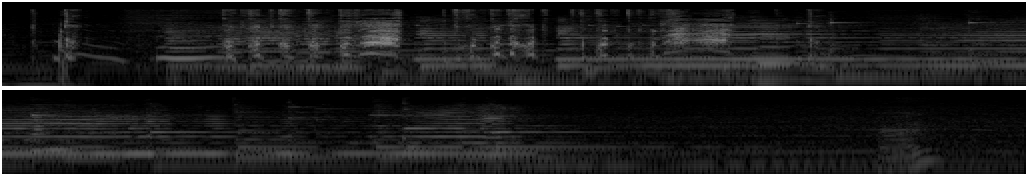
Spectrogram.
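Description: A hen clucks in a quick burst of short calls during the first few seconds, then quiets down while a steady humming tone carries on underneath.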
